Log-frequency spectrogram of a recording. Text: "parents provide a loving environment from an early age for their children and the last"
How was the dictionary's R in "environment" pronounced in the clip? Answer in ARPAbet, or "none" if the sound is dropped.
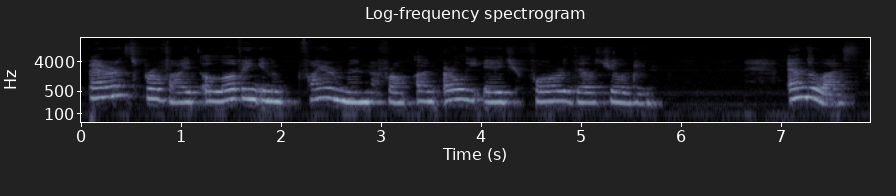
none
